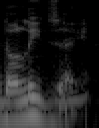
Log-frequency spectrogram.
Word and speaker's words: Dolidze: We have Roman Dolidze taking on Nasruddin Imavov.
